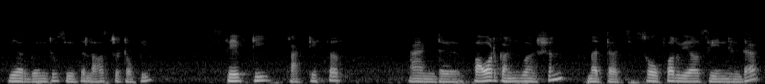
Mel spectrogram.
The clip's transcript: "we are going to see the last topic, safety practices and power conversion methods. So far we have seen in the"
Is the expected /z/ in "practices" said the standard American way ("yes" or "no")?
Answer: no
